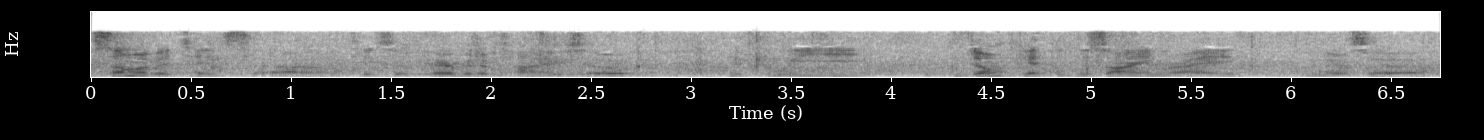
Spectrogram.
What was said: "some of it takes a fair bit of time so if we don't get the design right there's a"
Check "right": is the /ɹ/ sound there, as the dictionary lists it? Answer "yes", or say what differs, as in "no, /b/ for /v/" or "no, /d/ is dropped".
yes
